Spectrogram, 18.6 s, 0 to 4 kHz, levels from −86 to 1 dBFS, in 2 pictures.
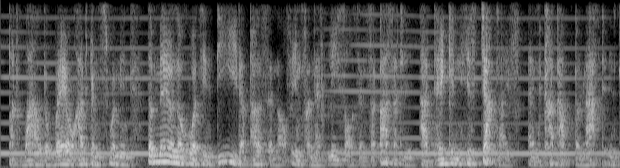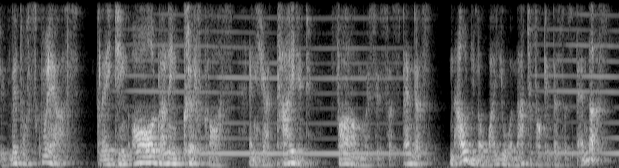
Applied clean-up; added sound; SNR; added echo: none; Bowed string instrument; 12 dB; reverberation time 0.5 s.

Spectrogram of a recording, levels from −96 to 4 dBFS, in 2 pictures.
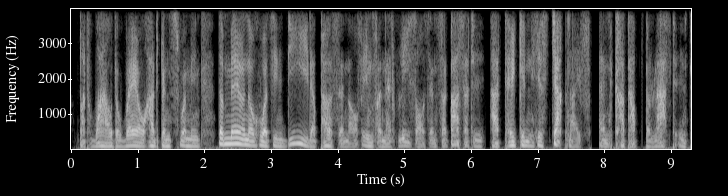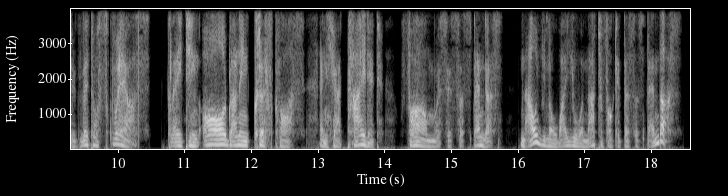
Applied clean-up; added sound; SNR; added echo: none; none; none; none.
